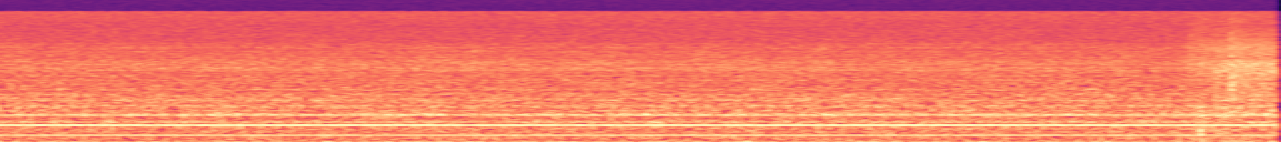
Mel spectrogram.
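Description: Near silence: room tone with a faint, steady hum of a few constant tones.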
